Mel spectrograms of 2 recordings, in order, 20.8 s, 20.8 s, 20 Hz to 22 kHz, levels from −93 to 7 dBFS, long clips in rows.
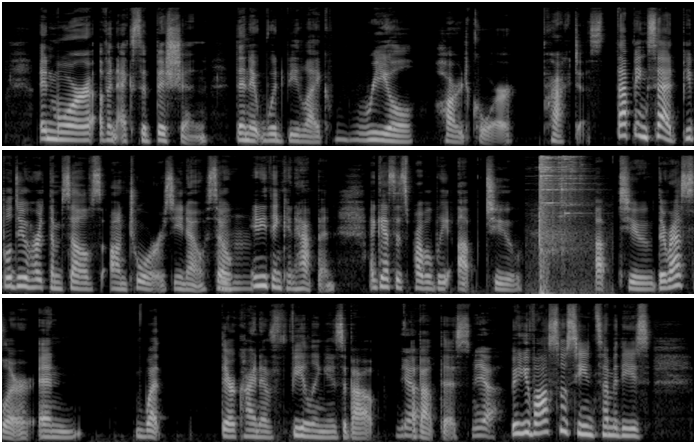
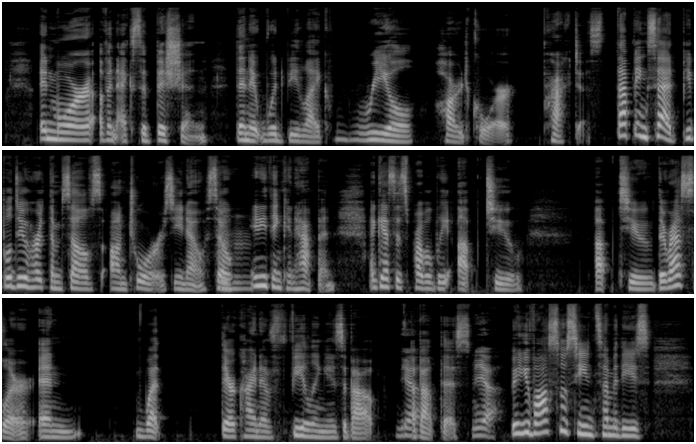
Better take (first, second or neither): second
